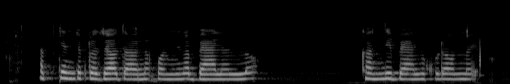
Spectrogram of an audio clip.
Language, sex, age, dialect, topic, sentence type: Telugu, female, 18-24, Southern, agriculture, statement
